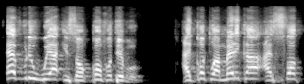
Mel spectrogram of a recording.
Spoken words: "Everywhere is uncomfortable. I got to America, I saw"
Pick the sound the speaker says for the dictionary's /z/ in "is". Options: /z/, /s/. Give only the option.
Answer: /s/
